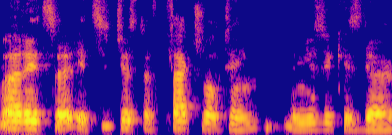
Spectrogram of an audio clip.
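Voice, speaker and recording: This man has a Quebec accent and a fairly high pitch. He speaks at a moderate pace. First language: French. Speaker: composer. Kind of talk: casual interview.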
